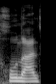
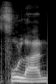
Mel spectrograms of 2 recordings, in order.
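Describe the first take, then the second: First: It begins with H and has N inside. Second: It begins with F and has L inside.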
